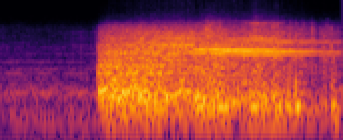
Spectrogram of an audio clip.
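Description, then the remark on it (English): A single gunshot, fired from near a door, cracks out abruptly after a moment of quiet, its harsh, loud blast lingering as a sustained roar for over a second with no voices. “The shot had come from over near the door.”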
